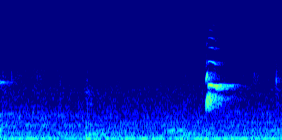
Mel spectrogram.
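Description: Marker drawing on a glass lightboard, with one short rising squeak about one and a half seconds in against faint room tone.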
